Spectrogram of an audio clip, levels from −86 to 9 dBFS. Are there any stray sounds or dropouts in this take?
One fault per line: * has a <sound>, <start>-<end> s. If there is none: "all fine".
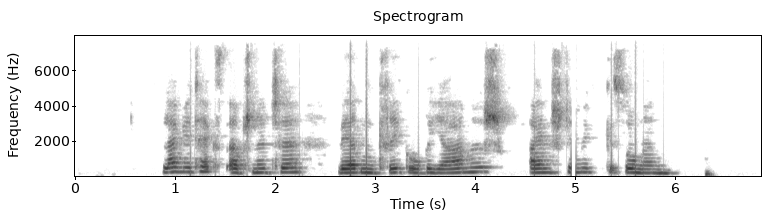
* has a dropout, 5.0-5.0 s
